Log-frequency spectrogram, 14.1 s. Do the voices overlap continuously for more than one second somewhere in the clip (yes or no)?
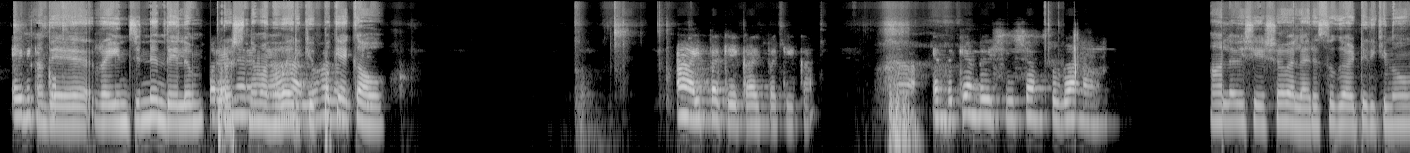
yes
